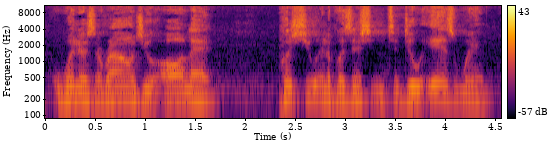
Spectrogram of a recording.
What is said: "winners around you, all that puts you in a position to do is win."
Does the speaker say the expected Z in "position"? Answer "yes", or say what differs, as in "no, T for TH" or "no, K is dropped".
yes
